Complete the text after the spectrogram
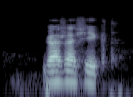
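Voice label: "гажа сикт", Komi, male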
